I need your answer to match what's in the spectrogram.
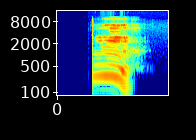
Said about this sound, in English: Oh god, I'm sorry. No, I just yawned myself, and I'm not watching or hearing you, and I just, bam, so we yawned at the same time.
